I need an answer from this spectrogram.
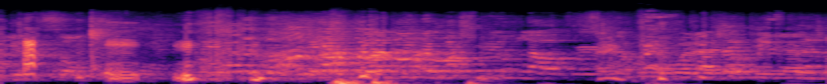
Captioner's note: laughter; laughter and murmurs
